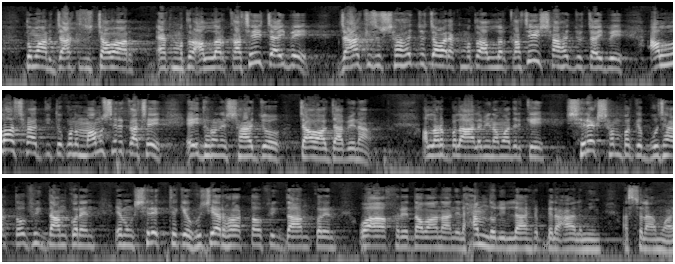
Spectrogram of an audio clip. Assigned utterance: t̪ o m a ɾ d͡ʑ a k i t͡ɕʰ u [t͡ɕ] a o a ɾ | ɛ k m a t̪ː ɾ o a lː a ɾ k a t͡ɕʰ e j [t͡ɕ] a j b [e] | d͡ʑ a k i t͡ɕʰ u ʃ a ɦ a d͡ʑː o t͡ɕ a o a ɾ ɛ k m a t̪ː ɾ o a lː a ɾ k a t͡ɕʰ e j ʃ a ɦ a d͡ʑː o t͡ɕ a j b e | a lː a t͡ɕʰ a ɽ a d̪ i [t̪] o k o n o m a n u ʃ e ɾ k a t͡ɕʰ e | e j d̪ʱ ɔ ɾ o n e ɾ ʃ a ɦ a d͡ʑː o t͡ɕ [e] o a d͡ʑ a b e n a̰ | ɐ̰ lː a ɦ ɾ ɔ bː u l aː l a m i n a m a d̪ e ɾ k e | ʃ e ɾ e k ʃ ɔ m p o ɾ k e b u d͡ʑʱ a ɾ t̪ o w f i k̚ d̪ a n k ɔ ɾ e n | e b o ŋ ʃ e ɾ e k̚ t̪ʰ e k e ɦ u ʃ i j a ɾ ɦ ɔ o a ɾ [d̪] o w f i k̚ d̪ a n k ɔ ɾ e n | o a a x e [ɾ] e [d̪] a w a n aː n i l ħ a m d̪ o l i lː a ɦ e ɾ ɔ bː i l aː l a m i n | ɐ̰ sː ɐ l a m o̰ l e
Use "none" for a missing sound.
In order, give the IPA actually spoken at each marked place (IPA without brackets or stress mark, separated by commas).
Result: t͡ɕ, t͡ɕ, e, t̪, a, t̪, ɾ, d̪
